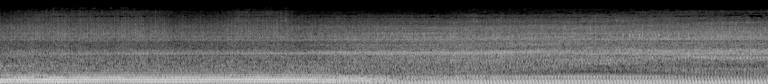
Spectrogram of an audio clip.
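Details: Toro Personal Pace 20333 mower, Briggs & Stratton 190cc engine, running on a new aftermarket carburetor with the governor shoulder bolt corrected: even single-cylinder drone, pitch easing down smoothly as speed settles, no knocking or surging; normal running.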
